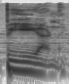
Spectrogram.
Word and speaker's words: Béarn: Det uttalas Béarn, Kalle. Béarn.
